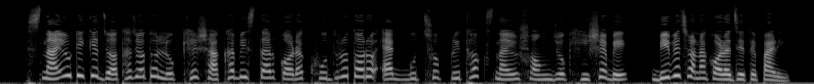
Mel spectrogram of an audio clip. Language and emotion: Bengali, neutral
